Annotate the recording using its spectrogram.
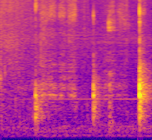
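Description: Chalk on a blackboard: a few faint, short taps, one about half a second in and two more around a second and a half in.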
